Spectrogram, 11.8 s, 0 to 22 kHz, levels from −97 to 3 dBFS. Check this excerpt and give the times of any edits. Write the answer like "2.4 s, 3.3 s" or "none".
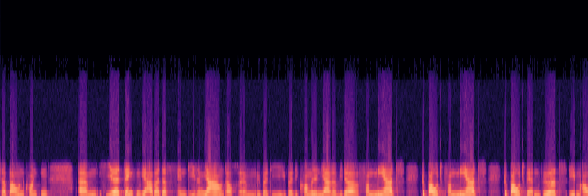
8.9 s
